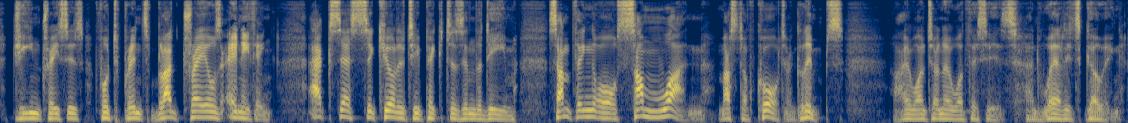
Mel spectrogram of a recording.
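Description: A man voicing a noble, stern warlord in an audiobook, formal, measured and commanding. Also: medium pitch, vocal fry, fairly bright tone, no room sound, studio quality, heavily acted. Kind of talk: dramatic audiobook character.

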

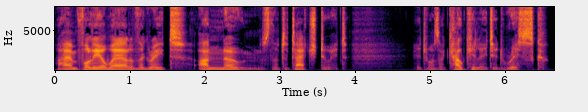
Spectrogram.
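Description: A man voicing a weary male commander who reasons in a measured, firm manner. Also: fairly low pitch, a bit bright, no room sound, clean studio sound.

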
